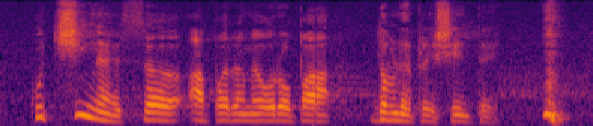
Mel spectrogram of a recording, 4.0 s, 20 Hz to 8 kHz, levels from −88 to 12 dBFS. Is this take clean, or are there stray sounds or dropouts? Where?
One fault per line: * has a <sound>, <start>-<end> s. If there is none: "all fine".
* has a whoosh, 3.6-3.8 s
